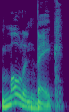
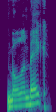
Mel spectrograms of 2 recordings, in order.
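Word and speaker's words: Molenbeek: is the only news Outlet who will correctly pronounce the word Molen bake that is how you pronounced the town Molen bake Molen bake exactly Molen bake yeah but what do we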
